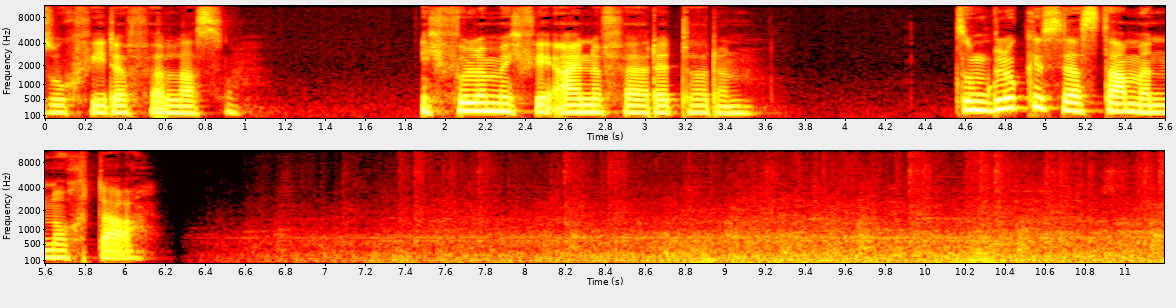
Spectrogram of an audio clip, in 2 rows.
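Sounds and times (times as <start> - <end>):
speech: 0.0 - 1.1, 1.9 - 3.6, 4.6 - 6.2
faint rattles and clatter in a train carriage: 6.4 - 11.1
moving train carriage rumble on a train to Bucharest: 6.5 - 11.1.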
